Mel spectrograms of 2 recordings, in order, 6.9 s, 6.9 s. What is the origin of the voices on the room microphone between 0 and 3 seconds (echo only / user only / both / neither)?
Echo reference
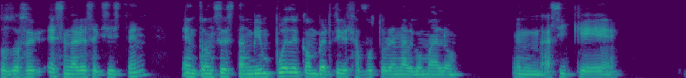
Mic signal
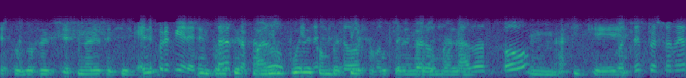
both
